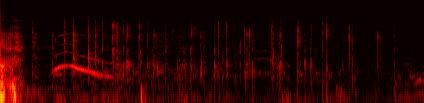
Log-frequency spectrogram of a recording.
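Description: Near silence, with faint scattered clicks and a brief faint falling tone about half a second in.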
